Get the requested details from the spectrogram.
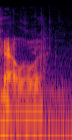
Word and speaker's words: Callaway: Callaway.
